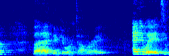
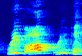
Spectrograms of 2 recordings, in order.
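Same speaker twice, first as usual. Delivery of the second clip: very loud, high, put-on British accent; 9 semitones higher, 8 dB louder than usual. Speaker recalling a line someone used to do, imitating Sean's British accent. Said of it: "would do in this British accent".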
